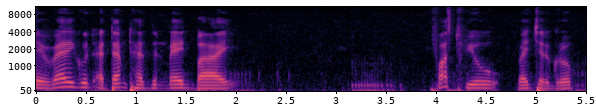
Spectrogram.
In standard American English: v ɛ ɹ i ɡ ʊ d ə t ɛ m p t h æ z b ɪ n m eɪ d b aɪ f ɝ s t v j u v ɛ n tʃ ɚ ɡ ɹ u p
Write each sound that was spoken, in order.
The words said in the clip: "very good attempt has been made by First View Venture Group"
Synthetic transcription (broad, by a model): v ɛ ɹ i ɡ ʊ d ə t ɛ m p t h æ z b ɪ n m eɪ d b aɪ f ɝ s t f j u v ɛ n tʃ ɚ ɡ ɹ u p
